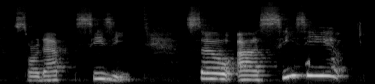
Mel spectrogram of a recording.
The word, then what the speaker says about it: Sizze: app CZ so uh CC like it rhymes with easy all right and it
